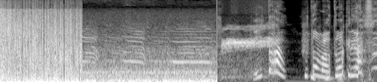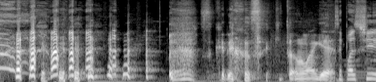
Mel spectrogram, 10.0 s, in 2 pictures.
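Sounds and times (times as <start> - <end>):
bomb explosion from an anime film: 0.0 - 2.9
laughter: 4.1 - 8.7
speech: 4.3 - 10.0.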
